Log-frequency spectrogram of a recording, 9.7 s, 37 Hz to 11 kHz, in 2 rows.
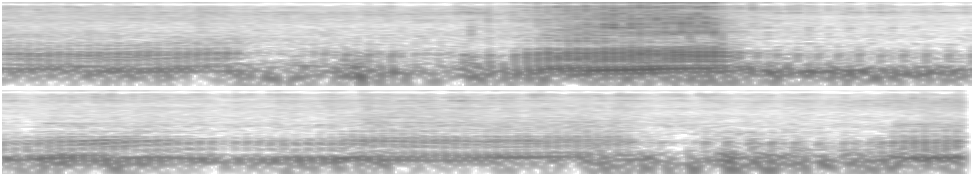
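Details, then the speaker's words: Dirt Master 110cc single-cylinder four-stroke pit bike, fresh fuel: pulls cleanly through a brief rev and settles to an even steady beat; sounds healthy, though owner notes it won't shift up, possible gearbox problem. "it sounds nice now we've done that"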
